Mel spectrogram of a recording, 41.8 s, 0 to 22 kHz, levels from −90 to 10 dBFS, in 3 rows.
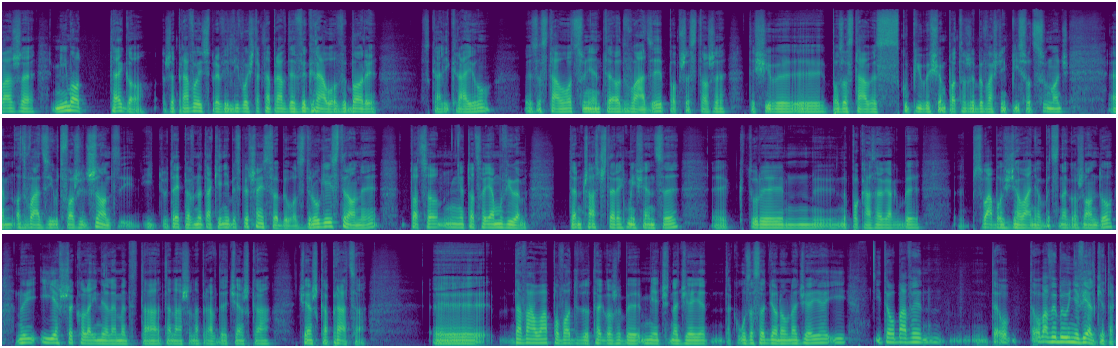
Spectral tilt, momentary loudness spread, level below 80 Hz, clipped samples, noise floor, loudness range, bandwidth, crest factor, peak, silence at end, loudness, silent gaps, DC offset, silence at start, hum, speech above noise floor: -6 dB/octave; 11 LU; -48 dBFS; under 0.1%; -56 dBFS; 2 LU; 17 kHz; 16 dB; -4 dBFS; 0 s; -20 LUFS; none; under 0.1%; 0 s; none; 37 dB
